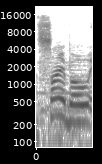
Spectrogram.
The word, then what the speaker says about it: Sibo: It's discovered that the volcano Mount Sibo is still active. In 2018, he pronounced it right.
